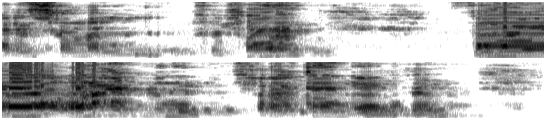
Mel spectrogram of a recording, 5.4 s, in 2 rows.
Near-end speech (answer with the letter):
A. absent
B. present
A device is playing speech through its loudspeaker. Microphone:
A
